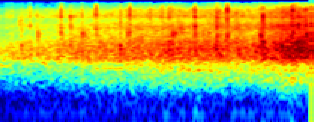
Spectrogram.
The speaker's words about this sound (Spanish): En tanto, a última hora de la tarde del miércoles, hora local en Washington, D.C., el dignatario ucraniano intervino ante un congreso expectante que le recibió con una larga ovación.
